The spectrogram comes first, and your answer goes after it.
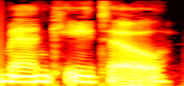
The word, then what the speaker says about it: Mankato: Mankato. Thank you, everybody, for correcting my pronunciation. Mankato, Minnesota.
